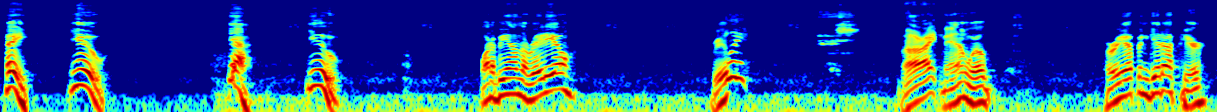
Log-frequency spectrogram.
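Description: A man's voice: on the high side, wildly swooping pitch, takes it slowly, long pauses, heavily acted. An actor playing a brash, sarcastic morning radio DJ with irreverent showman banter in an audio drama. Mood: excited. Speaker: radio DJ host.

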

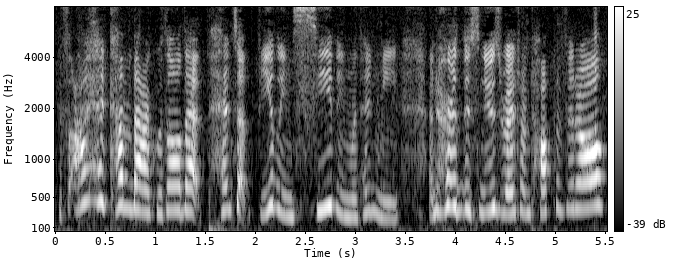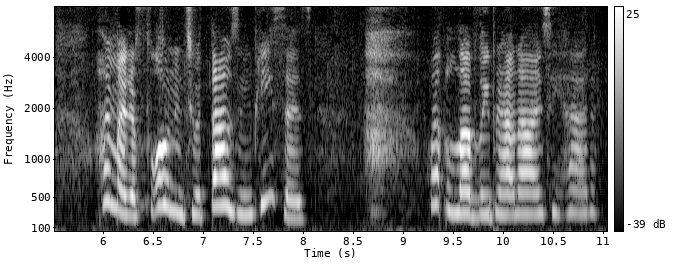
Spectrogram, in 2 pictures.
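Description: A woman's voice: high-pitched, moderate pace, sharp tone, poor audio. A woman acting a candid, outspoken, headstrong young girl in a period romantic audio drama, with a theatrical, emphatic manner. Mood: excited, dramatic.

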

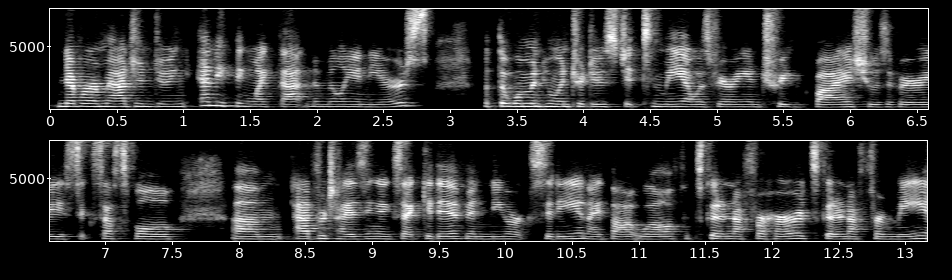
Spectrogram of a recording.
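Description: A woman's voice: medium pitch, a bit bright. Casting: woman, forties, from Los Angeles, talkative interview guest on a video call, easy laugh. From Los Angeles, USA. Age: 40s. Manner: chatty, frequent "um" fillers, laughs easily. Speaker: guest entrepreneur. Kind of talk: casual interview chat. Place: home room with window blinds.

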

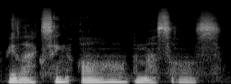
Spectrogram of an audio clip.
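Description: A man speaking softly and soothingly in an ASMR guided relaxation, often dropping into a near-whisper, close to the microphone. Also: lowish voice, completely flat delivery, slow, gravelly, husky.

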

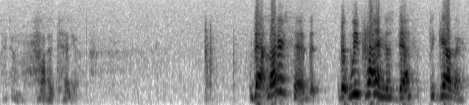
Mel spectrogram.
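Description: An overwrought American housewife in a 1950s Hollywood melodrama. Her high voice is anxious and halting, that of someone fragile and full of guilt. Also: very animated, a little hiss or hum, rough recording. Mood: anguished.

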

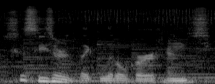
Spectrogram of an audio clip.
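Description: A man's voice: deep voice, animated, normal speed. A man giving casual playthrough commentary on a roleplay game, thinking aloud with mild exclamations. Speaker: gaming host. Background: game music.

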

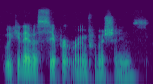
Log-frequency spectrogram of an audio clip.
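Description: A man's voice: fairly low pitch, fairly even intonation, fast talker, creaky, a bit bright, dry recording. A young man with a New Zealand accent joking around while playing a game with a friend. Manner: laid-back, joking. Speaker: gamer, co-host. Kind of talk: casual let's play chat.

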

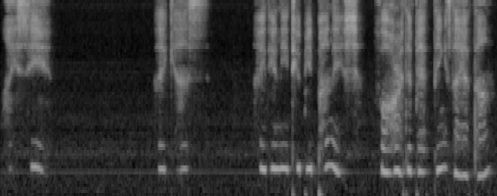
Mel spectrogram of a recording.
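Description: A woman voicing a haughty but lonely, easily flustered female demon lord in roleplay ASMR, theatrical and often breathy. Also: very high voice, fairly even intonation, dark tone. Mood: dejected, lonely. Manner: slow, theatrical, teasing.

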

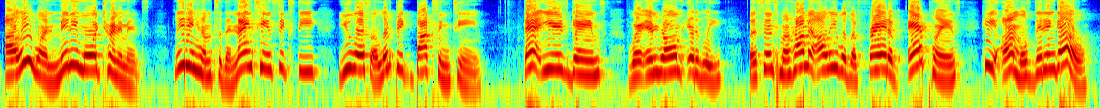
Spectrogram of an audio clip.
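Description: High-pitched, lively woman reading a storybook. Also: normal speed. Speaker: narrator, read-aloud reader. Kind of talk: scripted children's storybook narration.

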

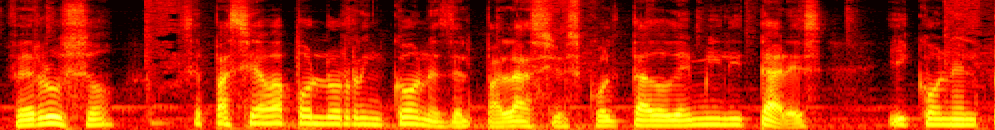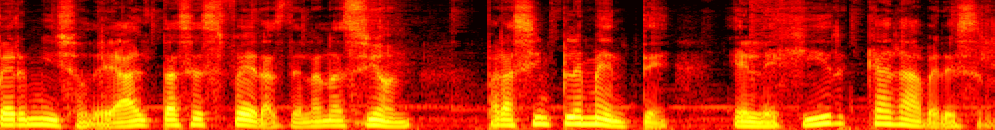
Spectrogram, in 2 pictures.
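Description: Gravelly man narrating horror tale. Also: medium pitch, darkish tone.

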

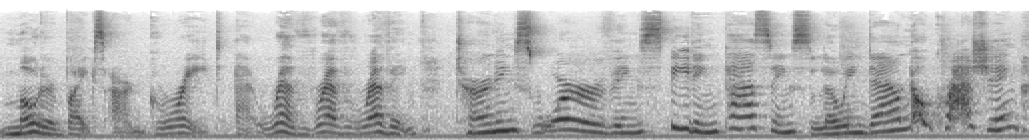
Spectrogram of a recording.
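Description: A woman storyteller reading a picture book aloud to young children in an expressive sing-song way, drawing out and stressing words. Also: a little high, drawn-out words, slight background noise. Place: library room with bookshelves, indoors.

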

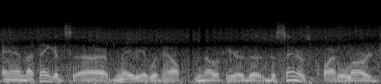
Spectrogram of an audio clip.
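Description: An American man with a deep voice explains things as a radio guest, measured and matter-of-fact. The sound is a muffled, noisy old AM cassette. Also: fairly even intonation. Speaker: guest, air traffic controller. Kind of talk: explanatory interview talk. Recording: muffled 1980s AM radio cassette, loud noise.

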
